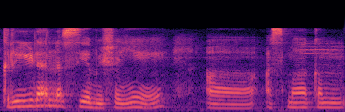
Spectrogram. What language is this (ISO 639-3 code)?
san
